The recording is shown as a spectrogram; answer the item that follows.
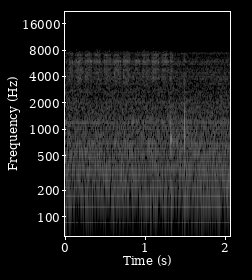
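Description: Near silence: faint room tone with two small, faint clicks about one and a half seconds in.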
